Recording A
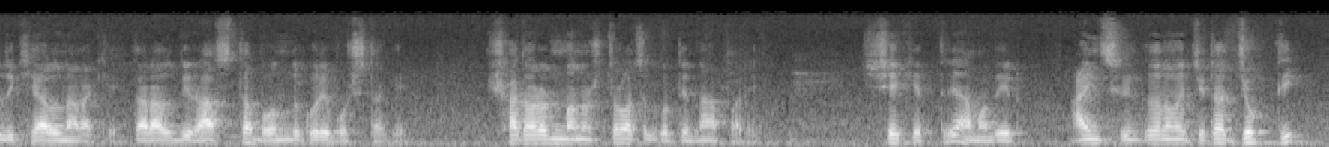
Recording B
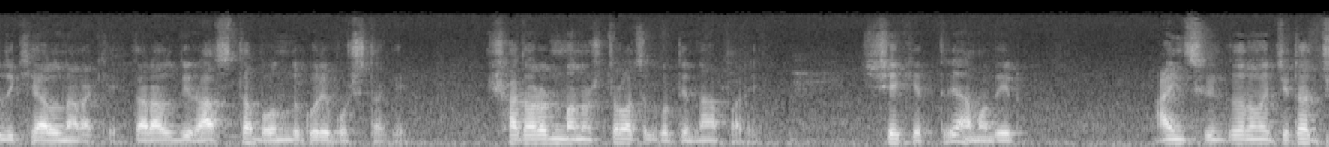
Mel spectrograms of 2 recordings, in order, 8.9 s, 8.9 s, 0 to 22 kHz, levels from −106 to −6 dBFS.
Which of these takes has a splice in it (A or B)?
A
